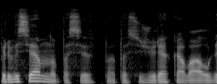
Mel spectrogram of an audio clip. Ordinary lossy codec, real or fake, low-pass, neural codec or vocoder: AAC, 96 kbps; real; 14.4 kHz; none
